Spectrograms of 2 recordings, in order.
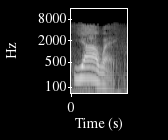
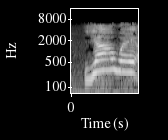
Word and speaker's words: Yahweh: So because the Jews haven't pronounced the name of God in centuries, actually probably since about the 3rd century, we're not 100% sure that the pronunciation is Yahweh. But we are 100% sure that it's not Jehovah, because that was a man-made pronunciation.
